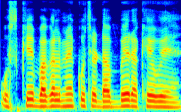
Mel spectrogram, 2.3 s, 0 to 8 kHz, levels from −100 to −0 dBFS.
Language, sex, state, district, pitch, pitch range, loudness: Hindi, male, Jharkhand, Deoghar, 155 Hz, 145-160 Hz, -17 LUFS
